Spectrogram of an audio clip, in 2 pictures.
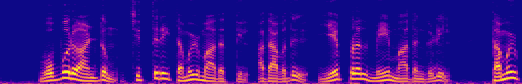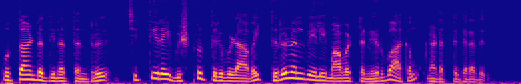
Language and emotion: Tamil, neutral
